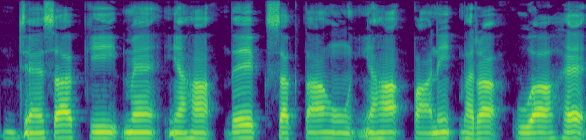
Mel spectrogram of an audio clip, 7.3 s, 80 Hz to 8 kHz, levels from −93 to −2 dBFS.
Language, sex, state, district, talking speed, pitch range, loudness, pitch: Hindi, male, Madhya Pradesh, Bhopal, 100 wpm, 120-125 Hz, -16 LUFS, 125 Hz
